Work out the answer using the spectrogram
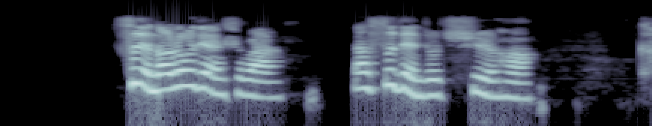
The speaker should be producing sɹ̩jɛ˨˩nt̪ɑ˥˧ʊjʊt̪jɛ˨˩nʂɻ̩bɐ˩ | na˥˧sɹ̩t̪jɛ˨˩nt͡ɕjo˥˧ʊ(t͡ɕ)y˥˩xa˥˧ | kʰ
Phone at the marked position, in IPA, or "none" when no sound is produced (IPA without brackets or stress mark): t͡ɕʰ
